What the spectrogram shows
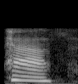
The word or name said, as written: hath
